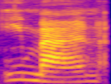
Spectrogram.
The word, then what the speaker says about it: Iman: hello my name is emen i know it's spelled iman but it's pronounced amen i feel like i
